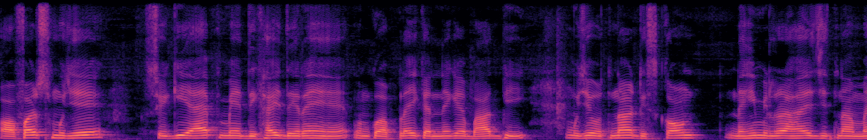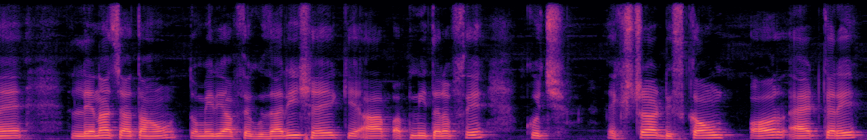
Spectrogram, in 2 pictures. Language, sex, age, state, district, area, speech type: Urdu, male, 30-45, Telangana, Hyderabad, urban, spontaneous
